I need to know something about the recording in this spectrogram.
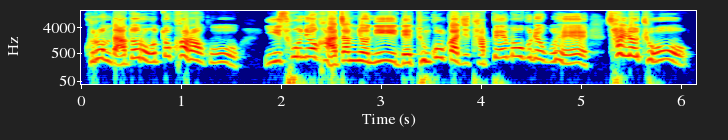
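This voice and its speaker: A woman's voice: sits high, lively intonation, moderate pace. A woman doing a whiny, begging ex-husband. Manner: pleading, clingy, self-pitying. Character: whiny cheating ex-husband, middle-aged man, desperate. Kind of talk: one-voice radio drama reading.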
